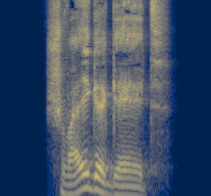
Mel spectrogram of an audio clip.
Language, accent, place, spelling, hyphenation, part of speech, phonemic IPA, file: German, Germany, Berlin, Schweigegeld, Schwei‧ge‧geld, noun, /ˈʃvaɪ̯ɡəˌɡɛlt/, De-Schweigegeld.ogg
- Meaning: hush money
